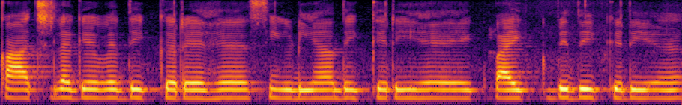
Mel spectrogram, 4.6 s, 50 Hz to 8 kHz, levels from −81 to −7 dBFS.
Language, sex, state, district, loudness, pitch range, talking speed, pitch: Hindi, female, Uttar Pradesh, Jalaun, -17 LUFS, 185-195 Hz, 210 wpm, 190 Hz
